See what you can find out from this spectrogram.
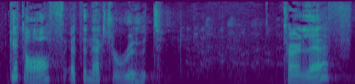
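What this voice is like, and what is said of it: Imitated British woman's accent. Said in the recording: “a woman's voice who is British ... it's the British accent. I just like the British accent.”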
